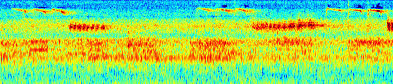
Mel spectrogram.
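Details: Blue tit, high thin whistles dropping into a buzzy trill, phrases repeated several times, with a steady hiss and some lower chirping underneath.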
